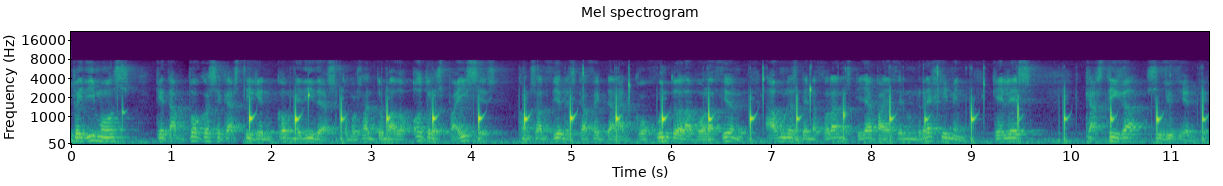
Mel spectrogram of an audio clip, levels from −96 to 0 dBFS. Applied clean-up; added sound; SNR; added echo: none; Raindrop / Drip; -1 dB; reverberation time 0.5 s.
